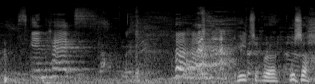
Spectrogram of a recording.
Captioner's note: teens laugh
